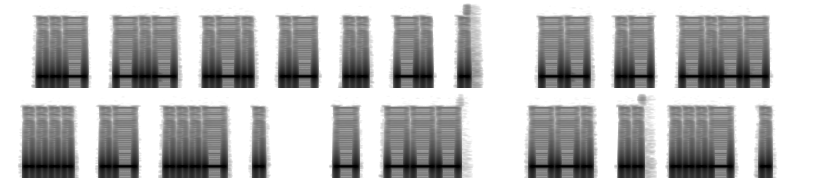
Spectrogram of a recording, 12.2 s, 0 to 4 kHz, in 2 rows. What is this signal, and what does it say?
Morse code, heard as a keyed tone, about 25 wpm, spaced as for 20 wpm, 550 Hz. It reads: UKRAINE MAY HAVE TO GIVE
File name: podcast / News headlines-1x-25x20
